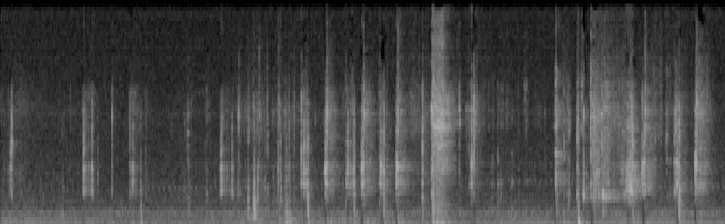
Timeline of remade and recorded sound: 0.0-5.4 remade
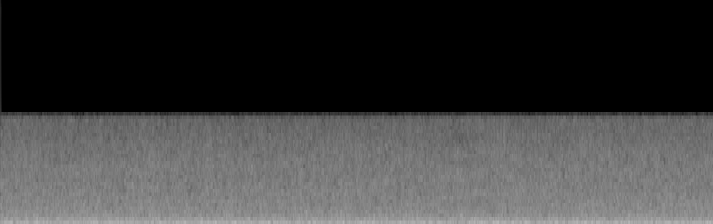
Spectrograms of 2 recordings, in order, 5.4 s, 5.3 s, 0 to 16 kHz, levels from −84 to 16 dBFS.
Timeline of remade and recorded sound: 0.0-3.4 recorded; 3.4-4.1 remade; 4.1-5.4 recorded

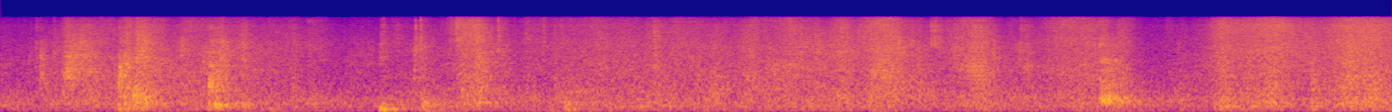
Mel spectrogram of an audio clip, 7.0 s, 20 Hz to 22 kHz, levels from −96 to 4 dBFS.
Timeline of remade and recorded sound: 0.0-7.0 recorded

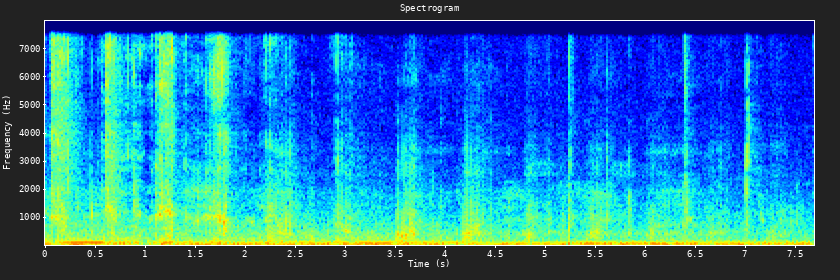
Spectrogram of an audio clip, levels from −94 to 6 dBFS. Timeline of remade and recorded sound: 0.0-0.8 recorded; 0.8-1.3 remade; 1.3-7.7 recorded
